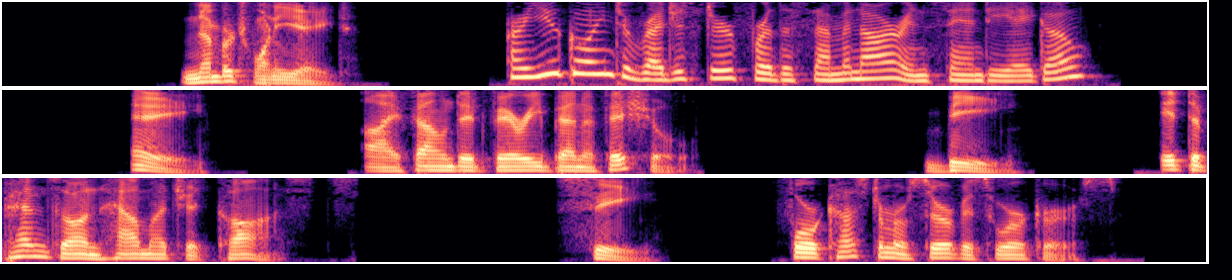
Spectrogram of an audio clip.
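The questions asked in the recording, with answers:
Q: Are you going to register for the seminar in San Diego?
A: B: It depends on how much it costs.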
